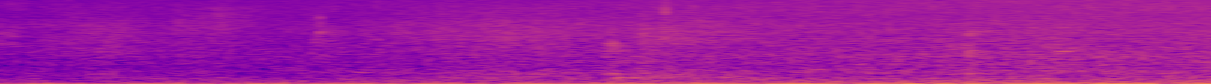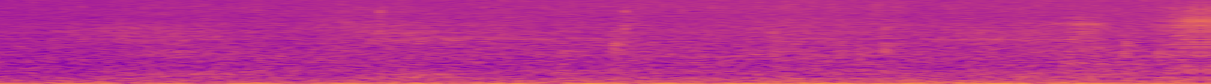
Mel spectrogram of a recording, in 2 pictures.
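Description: Loud steady rushing noise with a deep low rumble, growing gradually louder.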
